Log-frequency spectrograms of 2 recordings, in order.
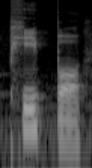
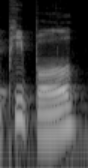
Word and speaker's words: people: with the top but you're much much much more likely to hear it pronounced with a dark L we're getting the back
